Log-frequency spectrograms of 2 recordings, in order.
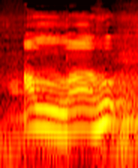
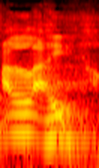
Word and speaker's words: Allah: Jadi Allahu ada tasydid di atas lamnya, ditafkhim artinya ditebalkan. Jadi nggak boleh Allahi, Allah. Jadi kalimat tebal ditebalkan.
